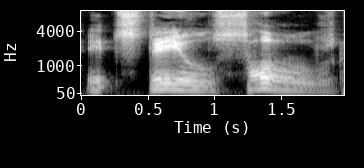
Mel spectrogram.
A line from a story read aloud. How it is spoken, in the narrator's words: growled Hassan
